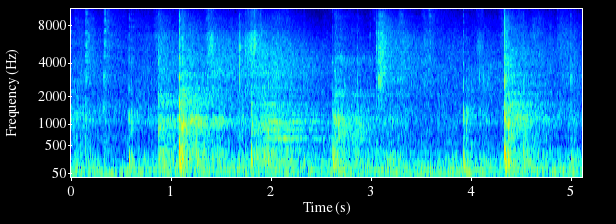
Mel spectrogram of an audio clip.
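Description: Tennis rally on an indoor hard court: sharp cracks of racket strikes and ball bounces, several in a row, each with a short echo, the sharpest a little past four seconds in.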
